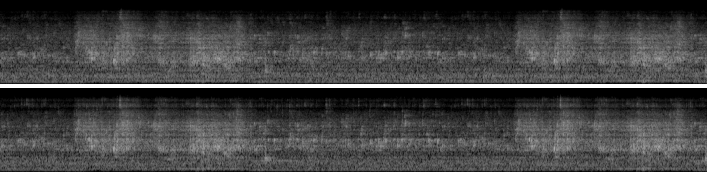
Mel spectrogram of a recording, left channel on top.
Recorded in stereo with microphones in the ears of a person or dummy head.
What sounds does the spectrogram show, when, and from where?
0.0 s running water: 20° right (ahead or behind), 0.8 m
